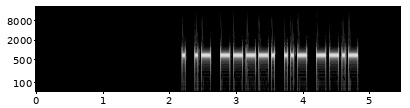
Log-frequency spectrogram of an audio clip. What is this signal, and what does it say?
Morse code, heard as a keyed tone, about 25 wpm, 700 Hz. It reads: EA9UQ
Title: DXCC-100 Call Signs - 5 Characters - 25wpm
